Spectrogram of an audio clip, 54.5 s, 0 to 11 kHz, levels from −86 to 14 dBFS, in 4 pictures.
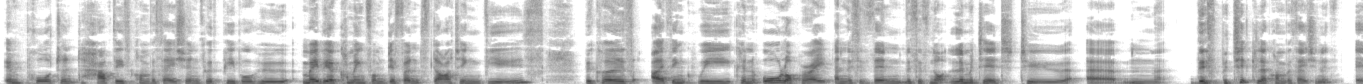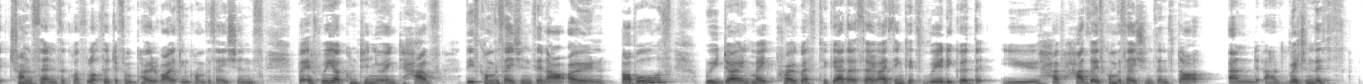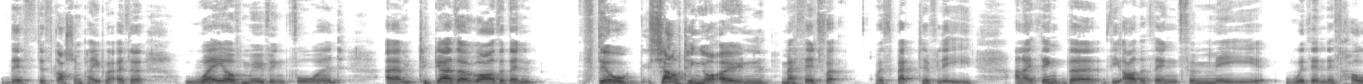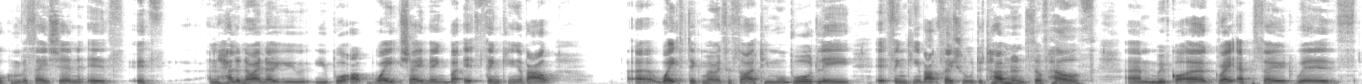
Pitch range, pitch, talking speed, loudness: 165-195 Hz, 180 Hz, 165 wpm, -24 LUFS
